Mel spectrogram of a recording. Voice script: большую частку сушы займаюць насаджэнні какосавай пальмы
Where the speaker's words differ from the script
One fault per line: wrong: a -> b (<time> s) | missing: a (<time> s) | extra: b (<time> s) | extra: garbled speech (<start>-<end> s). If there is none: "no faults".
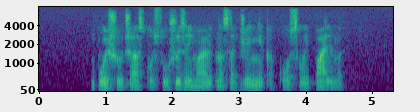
no faults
